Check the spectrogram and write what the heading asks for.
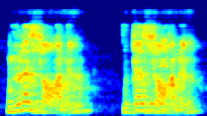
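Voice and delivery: nezanem, dezanem with a wide open A; don't swallow the A in dezanem. Shown as a demonstration. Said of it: "c'est vraiment un A bien ouvert". (le A de dezanem bien ouvert)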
